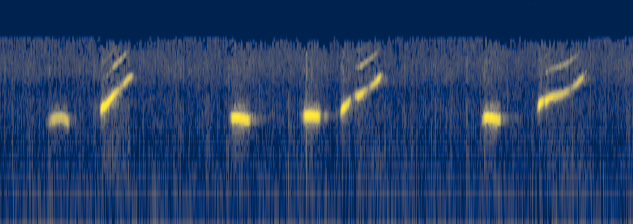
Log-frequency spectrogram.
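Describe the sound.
A person whistles an imitation of a bobwhite quail call, a short steady note followed by a sharp rising whistle, repeated about three times clearly, with no talking.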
